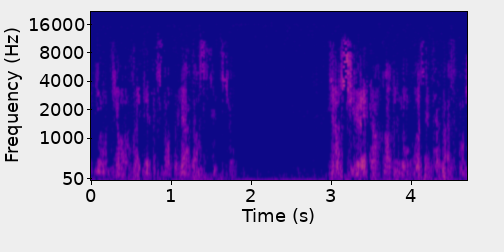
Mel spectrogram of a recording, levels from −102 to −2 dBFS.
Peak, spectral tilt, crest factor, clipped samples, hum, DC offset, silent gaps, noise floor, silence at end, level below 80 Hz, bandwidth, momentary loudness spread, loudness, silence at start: -40 dBFS; -2 dB/octave; 26 dB; under 0.1%; none; under 0.1%; none; -88 dBFS; 0 s; -86 dBFS; 16.5 kHz; 13 LU; -62 LUFS; 0 s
